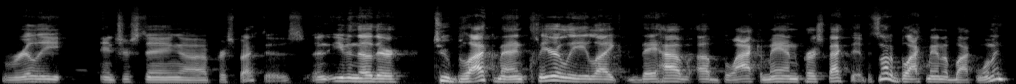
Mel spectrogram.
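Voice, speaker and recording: A man's voice: mid-range voice, lively intonation, unhurried, pushed and bright. Easygoing man hosting a casual chat.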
